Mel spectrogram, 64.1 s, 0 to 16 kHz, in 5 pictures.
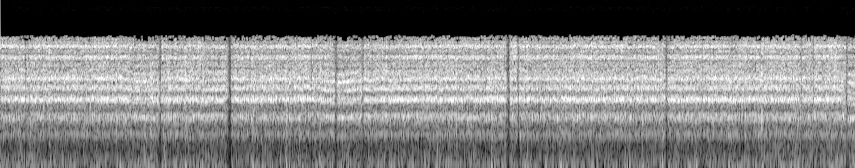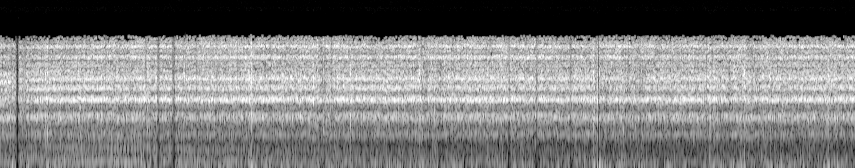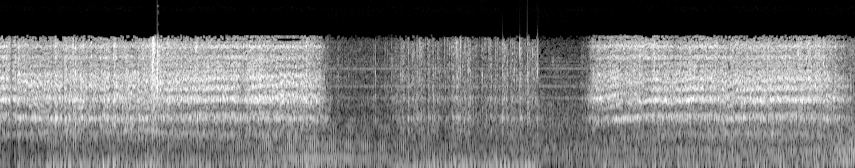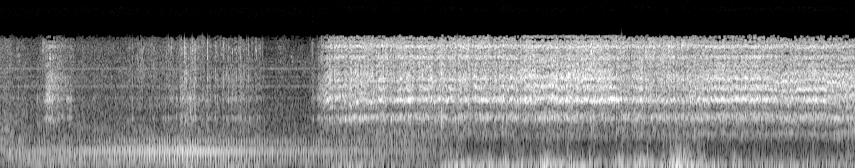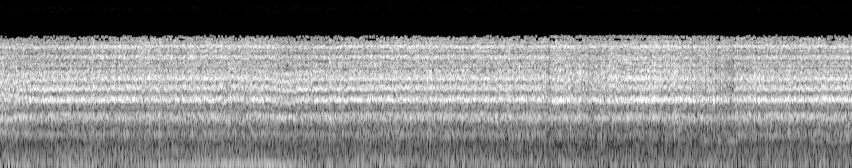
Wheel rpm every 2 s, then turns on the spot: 160, 160, 160, 160, 160, 160, 160, 160, 160, 160, 160, 160, 160, 160, 160, 50, 20, 100, 160, 20, 10, 40, 160, 160, 160, 160, 160, 160, 160, 160, 160, 160.
30-34 40-42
